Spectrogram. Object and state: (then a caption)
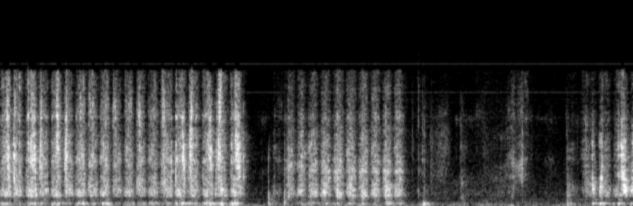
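Scratch-art paper being scratched. A wooden stylus scratches the remaining black areas at the right and bottom of a black-coated scratch-art paper page. It makes rapid, bright, raspy back-and-forth strokes. The scratching pauses briefly, turns lighter and more scattered, then picks up again at the end.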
